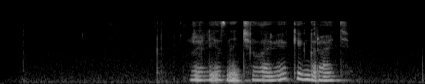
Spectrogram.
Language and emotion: Russian, neutral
